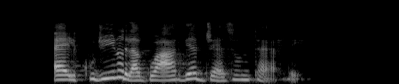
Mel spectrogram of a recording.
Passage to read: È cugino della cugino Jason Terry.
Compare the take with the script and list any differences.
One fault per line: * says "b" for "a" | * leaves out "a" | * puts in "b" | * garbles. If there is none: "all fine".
* puts in "il"
* says "guardia" for "cugino"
